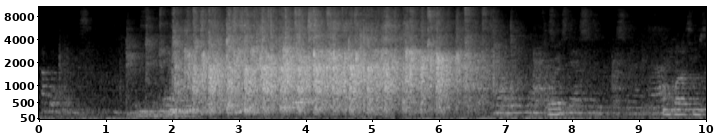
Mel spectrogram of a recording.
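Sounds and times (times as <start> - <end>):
audience applauding: 1.4 - 7.2.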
